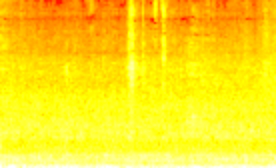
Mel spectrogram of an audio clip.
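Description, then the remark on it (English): Steady low rumble of a car in traffic, a continuous loud road drone filling the low end, with a few faint higher clicks or squeaks briefly poking through midway. “I'm still in traffic. No one's hit me again yet.”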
